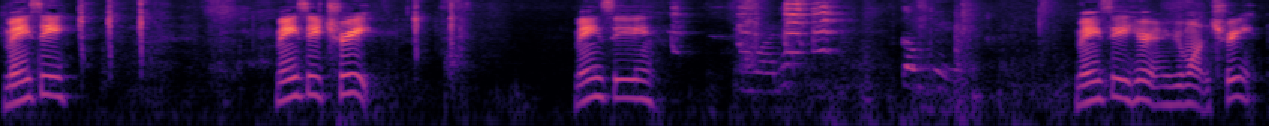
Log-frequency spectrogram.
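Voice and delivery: loud, high call across the room; sing-song call to a pet; calling the dog. Real, not acted. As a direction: call her name so she comes running.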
